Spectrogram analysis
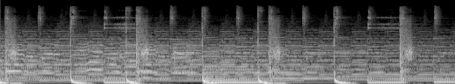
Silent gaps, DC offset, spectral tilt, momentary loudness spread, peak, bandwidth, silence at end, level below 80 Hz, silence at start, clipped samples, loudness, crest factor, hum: none; under 0.1%; -5.5 dB/octave; 5 LU; 0 dBFS; 16.5 kHz; 0 s; -22 dBFS; 0 s; under 0.1%; -15 LUFS; 14 dB; none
